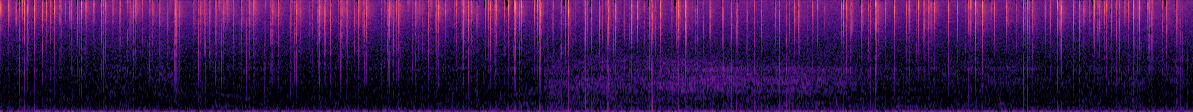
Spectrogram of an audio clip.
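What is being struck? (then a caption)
Small glass perfume bottle with metal cap. Long nails tap and scratch a small faceted glass perfume bottle with a metal cap, partly filled with amber liquid and held in the hand. A dense, steady stream of quick, dry ticks and light scratches continues for the whole clip, quiet over a low background rumble, with a brighter, scratchier stretch in the middle.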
